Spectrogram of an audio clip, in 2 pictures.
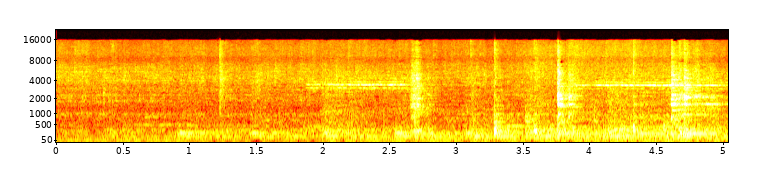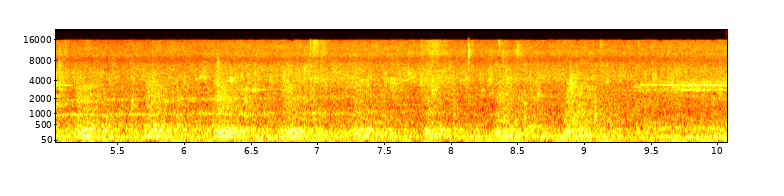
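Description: Chicken, onions and masala frying in an aluminium pot on a gas stove, a steady sizzle, with a few clanks of a metal ladle against the pot between about two and five seconds in.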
